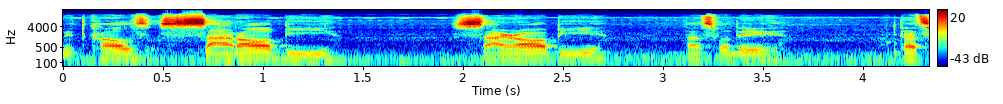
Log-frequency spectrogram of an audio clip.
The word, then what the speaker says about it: Sarabi: Sarabi. That's how they pronounce it.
